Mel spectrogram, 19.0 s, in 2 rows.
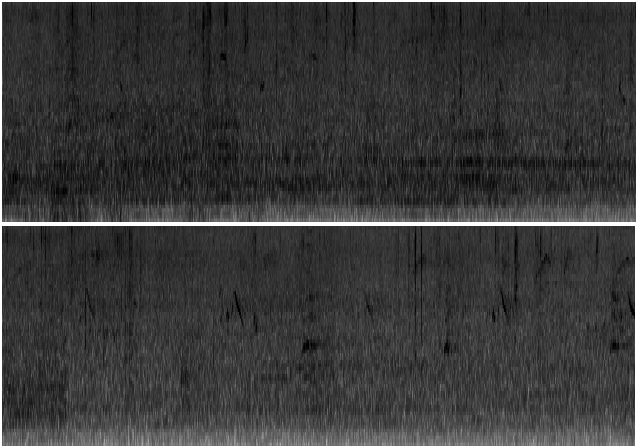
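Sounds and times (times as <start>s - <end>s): faint steady hum: 0.0s - 19.0s
small birds chirping: 12.8s - 19.0s.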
